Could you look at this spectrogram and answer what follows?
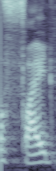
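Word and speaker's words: fight: GH हमारा silent हो गया, इसलिए इसको फाइट पढ़ते हैं क्योंकि इसमें GH हमारा साइलेंट हो गया।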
